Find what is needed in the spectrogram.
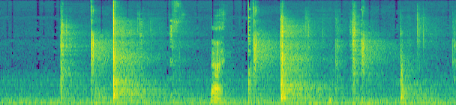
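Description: Snooker balls clicking: the cue tip striking the cue ball and balls knocking into one another and the cushions, a string of sharp clicks. The two loudest ring briefly.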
